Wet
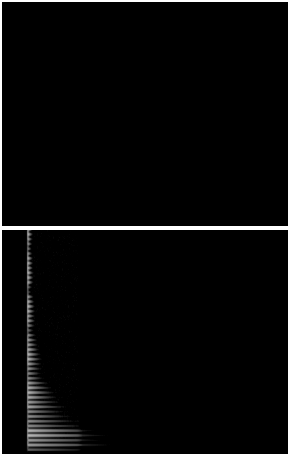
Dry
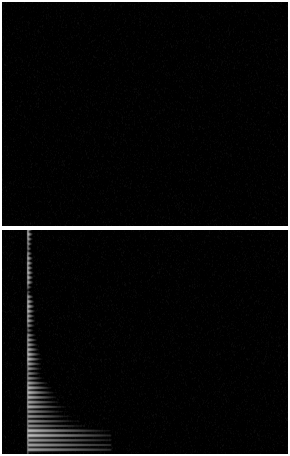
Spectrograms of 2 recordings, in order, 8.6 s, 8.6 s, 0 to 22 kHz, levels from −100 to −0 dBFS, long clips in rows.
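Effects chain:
noise gate −58 dBFS, range −15 dB
Chebyshev high-pass filter 950 Hz, order 3
level −2 dB

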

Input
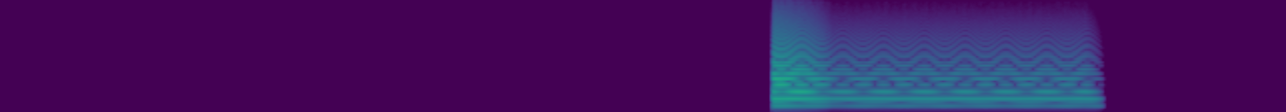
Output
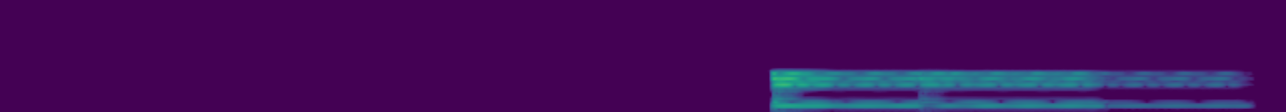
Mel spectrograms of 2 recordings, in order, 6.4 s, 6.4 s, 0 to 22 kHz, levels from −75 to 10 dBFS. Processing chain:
elliptic band-stop filter 370–1,000 Hz, stop band 40 dB
wave folding −10.5 dBFS
linear-phase brick-wall low-pass 1,600 Hz
double-tracking delay 20 ms −4.5 dB
single-tap delay 731 ms −12 dB
level +8 dB

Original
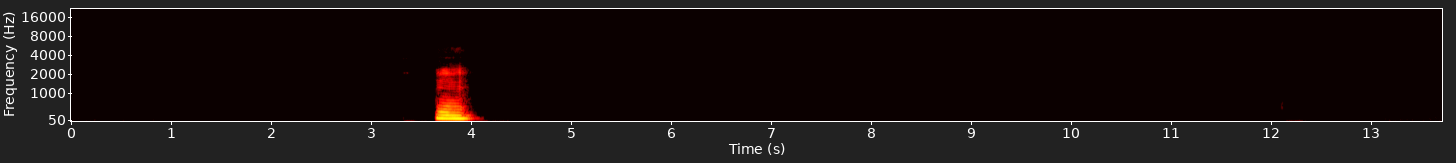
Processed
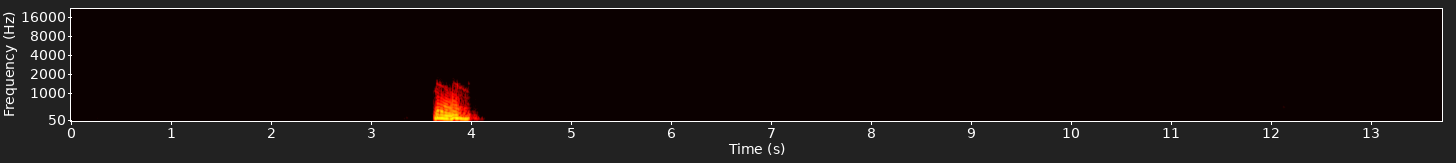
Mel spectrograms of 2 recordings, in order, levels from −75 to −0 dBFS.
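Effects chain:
variable-slope delta modulation 32 kbit/s
Chebyshev low-pass filter 1,300 Hz, order 6
granular cloud, spray 33 ms, pitch spread up and down by 0 semitones
high-pass filter 75 Hz 24 dB per octave
pitch modulation by a square or saw wave saw down 6.3 Hz, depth 250 cents
level +2 dB

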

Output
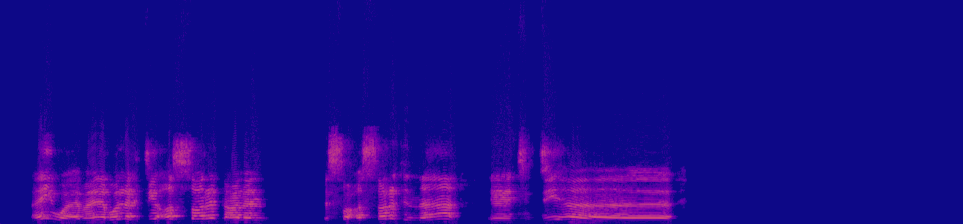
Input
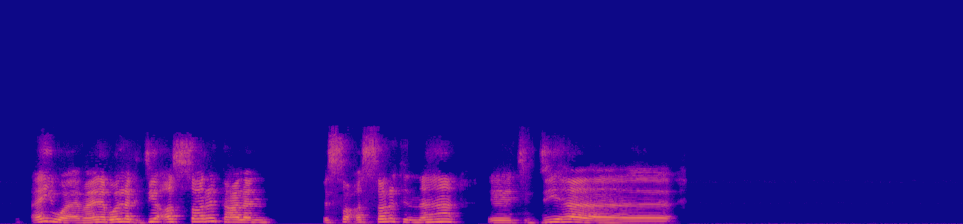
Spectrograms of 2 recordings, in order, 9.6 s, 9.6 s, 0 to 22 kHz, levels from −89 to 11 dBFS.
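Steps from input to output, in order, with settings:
Butterworth high-pass 720 Hz 48 dB per octave
notch filter 4,100 Hz, Q 6
leveller curve on the samples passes 1
reversed playback
downward compressor, threshold −32 dBFS, peak gain reduction 12 dB
reversed playback
pitch vibrato 0.3 Hz 6.6 cents
level −4.5 dB

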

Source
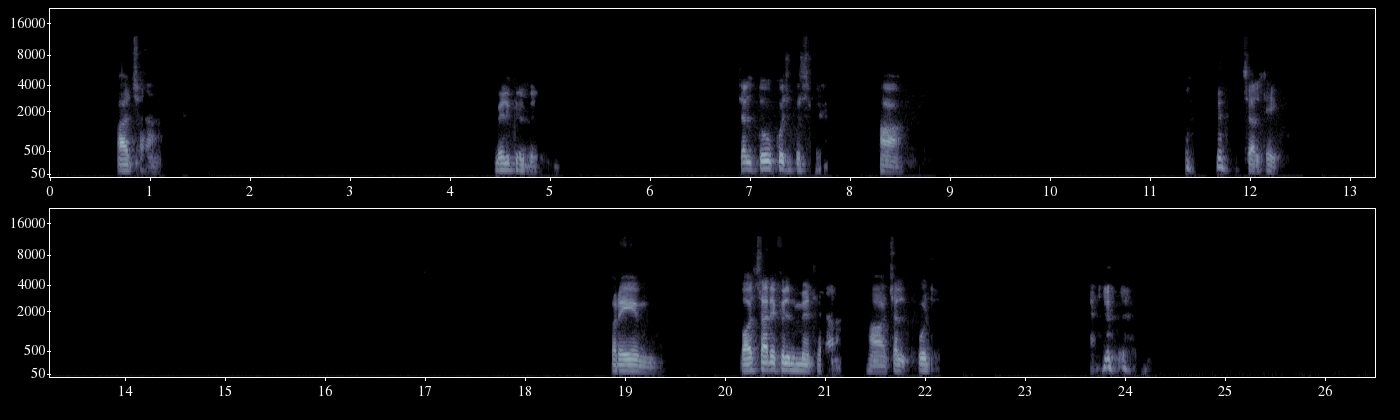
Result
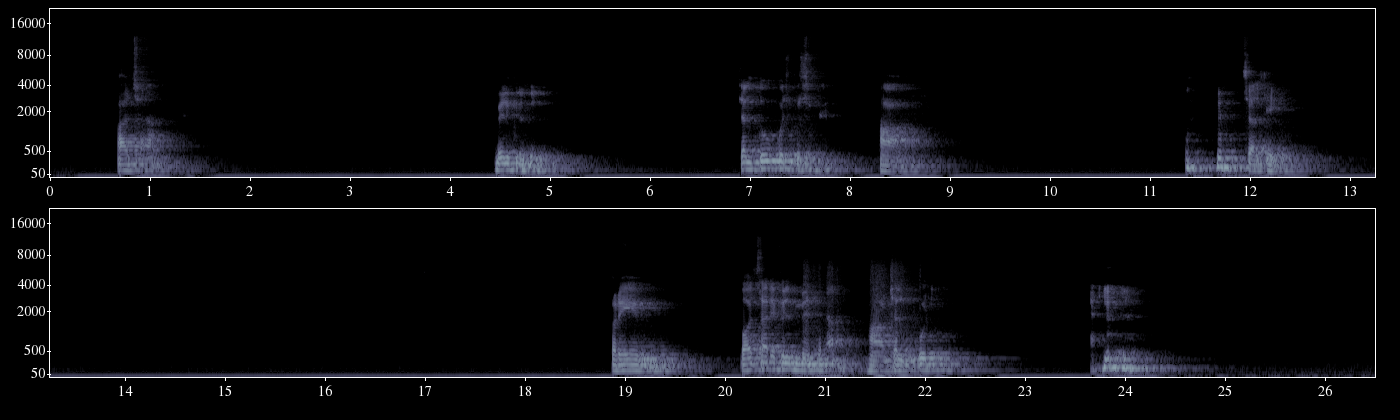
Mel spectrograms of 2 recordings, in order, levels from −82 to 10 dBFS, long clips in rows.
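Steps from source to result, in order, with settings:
0:20.78–0:21.96: variable-slope delta modulation 32 kbit/s
on a send at −6.5 dB: convolution reverb RT60 0.85 s, pre-delay 20 ms
on the sum: downward compressor 6 to 1, threshold −29 dBFS, peak gain reduction 13 dB
low-shelf EQ 220 Hz +11.5 dB
level −3 dB

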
